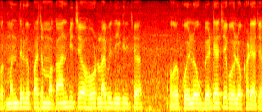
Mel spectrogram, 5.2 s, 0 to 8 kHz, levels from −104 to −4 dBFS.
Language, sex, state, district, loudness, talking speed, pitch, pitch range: Rajasthani, male, Rajasthan, Nagaur, -13 LUFS, 240 wpm, 125 Hz, 120-125 Hz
